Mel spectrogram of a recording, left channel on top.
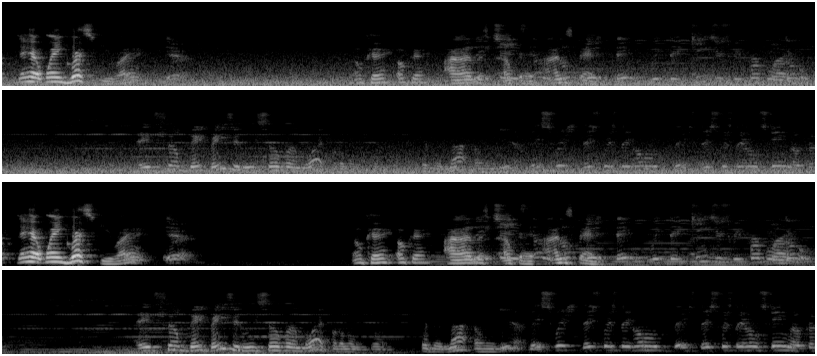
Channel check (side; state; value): left; noise; rumble, 4 dB below the sound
